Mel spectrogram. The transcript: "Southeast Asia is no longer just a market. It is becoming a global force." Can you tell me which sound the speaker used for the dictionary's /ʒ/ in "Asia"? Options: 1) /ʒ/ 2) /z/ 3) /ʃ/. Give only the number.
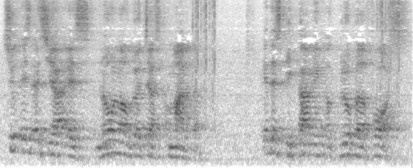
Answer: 3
